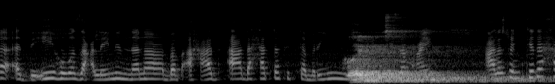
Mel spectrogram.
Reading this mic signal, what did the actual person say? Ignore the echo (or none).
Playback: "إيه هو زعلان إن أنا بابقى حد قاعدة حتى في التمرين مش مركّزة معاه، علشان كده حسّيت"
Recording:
كويس.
